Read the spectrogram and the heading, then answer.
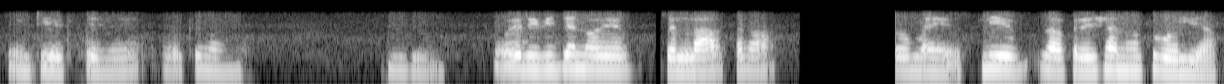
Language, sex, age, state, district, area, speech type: Urdu, female, 30-45, Telangana, Hyderabad, urban, conversation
